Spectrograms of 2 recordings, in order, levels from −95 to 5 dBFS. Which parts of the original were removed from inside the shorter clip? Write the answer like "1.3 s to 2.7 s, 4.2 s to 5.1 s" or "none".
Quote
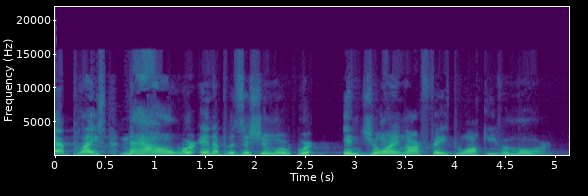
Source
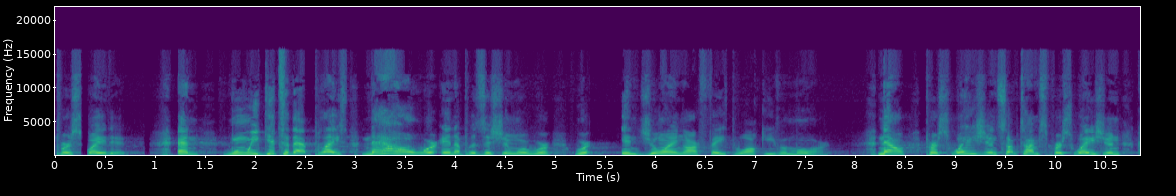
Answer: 4.8 s to 5.1 s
